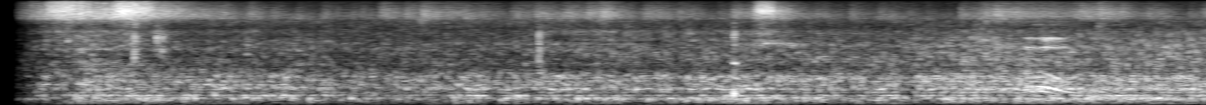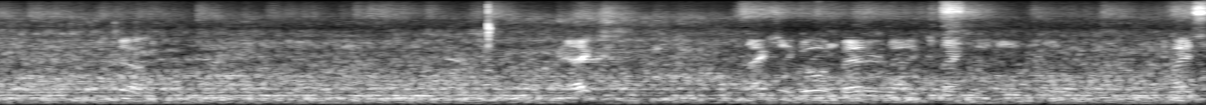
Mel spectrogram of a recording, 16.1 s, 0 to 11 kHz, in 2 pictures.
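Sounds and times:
machinery drone: 0.1 - 16.0.

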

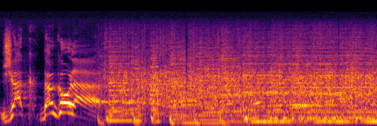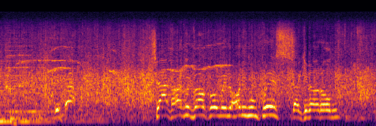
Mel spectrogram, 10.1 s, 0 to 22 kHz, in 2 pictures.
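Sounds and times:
audience applauding: 1.3 - 10.0.

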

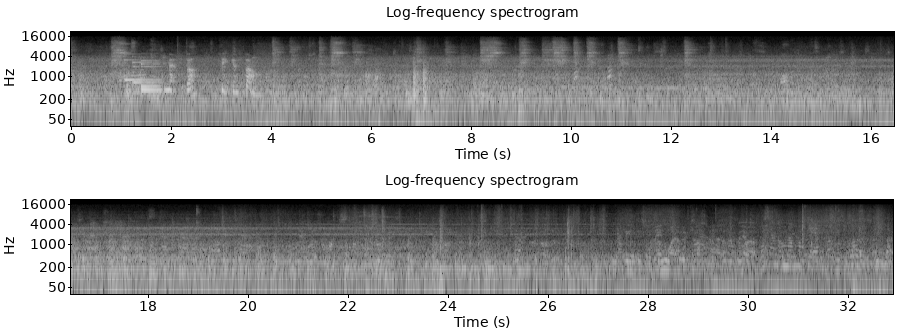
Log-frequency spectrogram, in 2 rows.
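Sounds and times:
train rumbling through tunnel: 0.0 - 32.9.

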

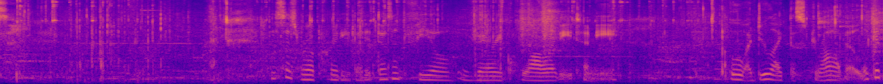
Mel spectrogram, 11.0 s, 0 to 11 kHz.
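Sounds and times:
handbag chains and clasps clicking: 0.0 - 11.0.

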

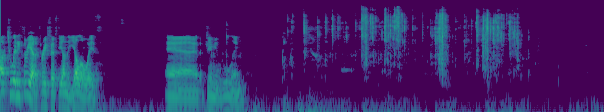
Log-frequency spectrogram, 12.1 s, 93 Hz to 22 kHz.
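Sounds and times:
foil wrapper crinkling: 5.6 - 10.7.

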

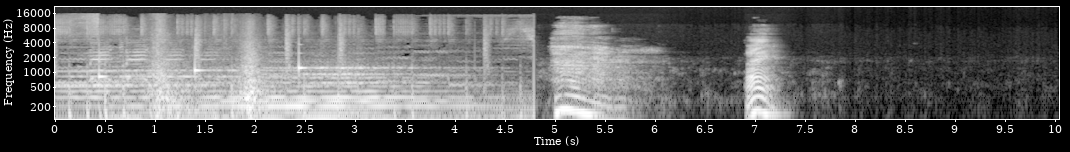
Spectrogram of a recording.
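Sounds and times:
man sighing: 4.9 - 6.0.

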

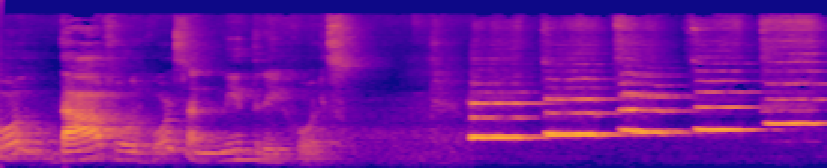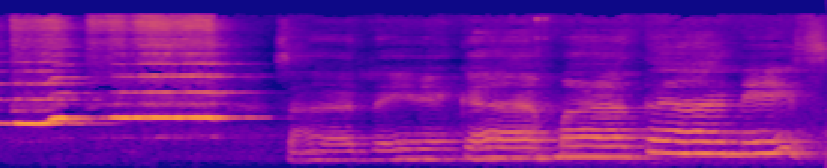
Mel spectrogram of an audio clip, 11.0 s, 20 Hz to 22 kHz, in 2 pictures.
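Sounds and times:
bamboo flute playing ascending scale: 3.1 - 7.3.

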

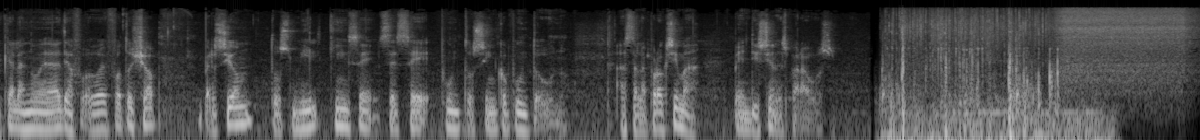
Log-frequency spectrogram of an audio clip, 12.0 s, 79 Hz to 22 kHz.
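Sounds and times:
bright steady hiss: 10.4 - 12.0.

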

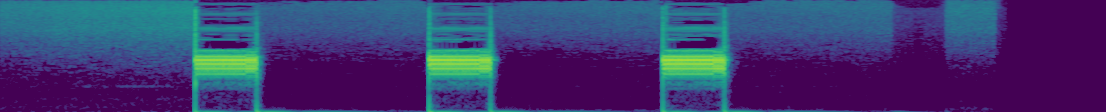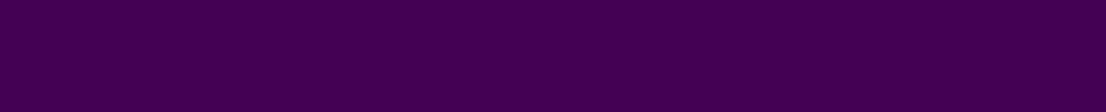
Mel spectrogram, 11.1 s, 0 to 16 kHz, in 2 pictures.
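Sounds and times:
buzzing digital tone bursts: 1.0 - 1.4, 2.2 - 2.6, 3.3 - 3.7.

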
